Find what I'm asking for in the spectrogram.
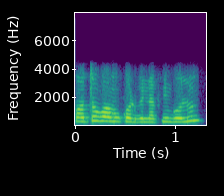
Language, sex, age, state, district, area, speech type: Bengali, female, 18-30, West Bengal, Alipurduar, rural, conversation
